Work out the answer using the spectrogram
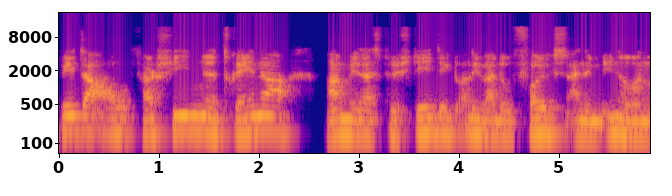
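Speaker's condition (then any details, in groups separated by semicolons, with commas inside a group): Spastic tetraparesis; slightly hoarse from many speeches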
